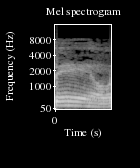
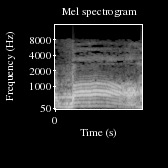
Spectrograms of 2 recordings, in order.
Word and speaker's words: Baal: Now, a side note about Baal or Baal, however you want to pronounce it.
